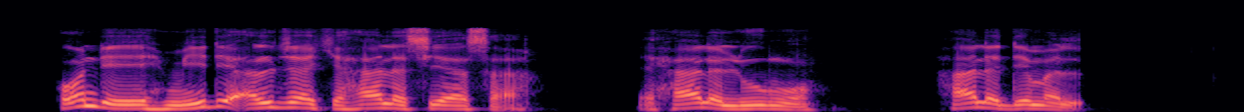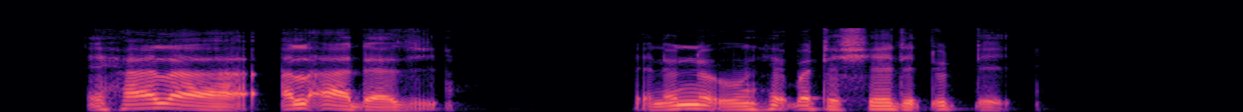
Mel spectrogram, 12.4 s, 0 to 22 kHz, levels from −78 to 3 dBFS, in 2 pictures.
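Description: Nothing's technically wrong with this speech, which comes through G.722 wideband telephone coding at 64 kbit/s, so the missing content above about 7 kHz is simply how that format sounds.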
